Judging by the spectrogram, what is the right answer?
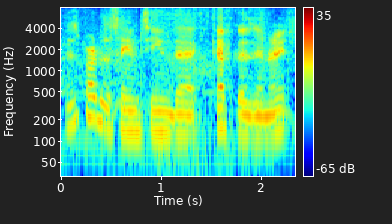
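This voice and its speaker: A man streaming a game live, chatting casually, reacting loudly and laughing often. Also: mid-range voice, expressive, a little fast, soft background music. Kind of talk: casual live-stream chat while gaming.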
